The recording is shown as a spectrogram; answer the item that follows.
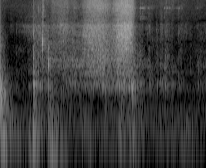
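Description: Brief soft rustling and sliding of packaging as a faux-leather brush case is pulled out of its box, loudest about a second in.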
